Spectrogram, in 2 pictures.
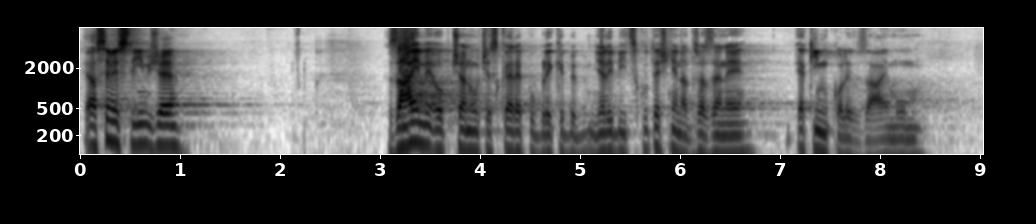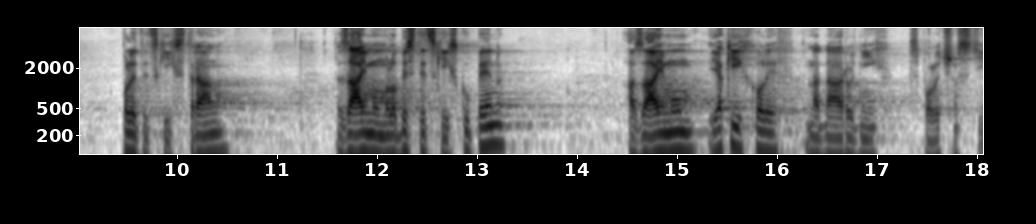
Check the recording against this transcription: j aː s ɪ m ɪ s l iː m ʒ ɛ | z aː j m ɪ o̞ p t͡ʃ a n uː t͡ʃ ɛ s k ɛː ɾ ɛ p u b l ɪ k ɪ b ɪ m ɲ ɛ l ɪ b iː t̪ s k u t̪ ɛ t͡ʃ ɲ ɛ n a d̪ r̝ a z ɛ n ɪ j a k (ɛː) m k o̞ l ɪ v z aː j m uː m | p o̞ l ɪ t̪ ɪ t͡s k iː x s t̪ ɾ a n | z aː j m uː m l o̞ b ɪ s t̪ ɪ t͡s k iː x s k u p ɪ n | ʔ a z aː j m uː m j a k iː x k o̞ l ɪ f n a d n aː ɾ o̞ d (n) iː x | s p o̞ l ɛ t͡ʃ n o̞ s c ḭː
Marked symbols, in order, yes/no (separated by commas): no, no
